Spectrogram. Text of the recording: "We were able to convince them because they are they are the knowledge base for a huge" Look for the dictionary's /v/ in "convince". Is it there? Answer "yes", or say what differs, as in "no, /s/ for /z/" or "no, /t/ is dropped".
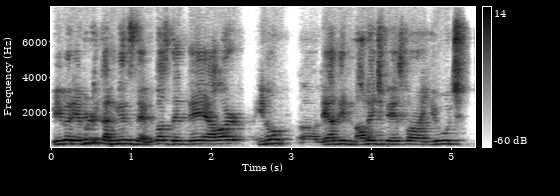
yes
